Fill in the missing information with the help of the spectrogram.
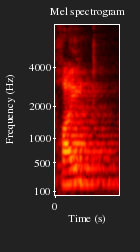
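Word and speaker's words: fight: के समझिए जैसे देखिए अब अगर आई के बाद में जी एच आता है क्या आई के बाद में जी एच आता है तो जी एच हमेशा वहां पे साइलेंट हो जाता है जैसे देखिए अब एफ आई जी एसटी तो इनको आई की तरह उच्चारण करेंगे एफ से बना फा और इसके लिए लगाएंगे आई तो फाइट क्या हो गया फाइट आर से बना र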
